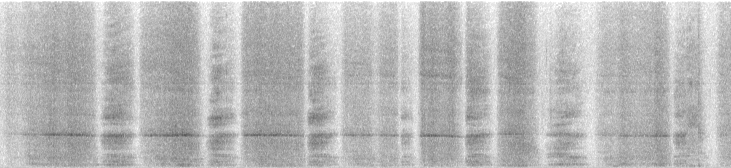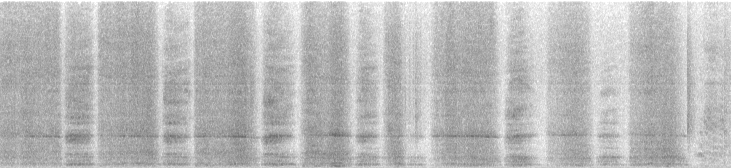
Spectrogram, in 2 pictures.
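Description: A person blowing through pursed lips onto wet poured acrylic paint, in repeated short breathy blows about one and a half a second. This is the fluid-art blow-out technique, pushing the white paint outward into wispy lacing.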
